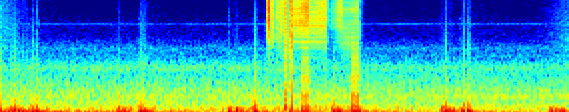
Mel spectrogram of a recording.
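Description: Intro music for a title card: deep, throbbing bass pulses with a short bright, crackling hit about halfway through.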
